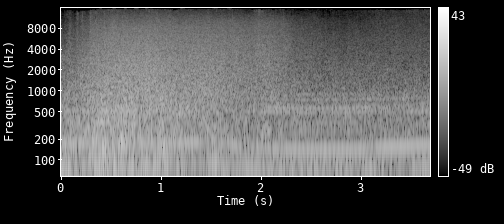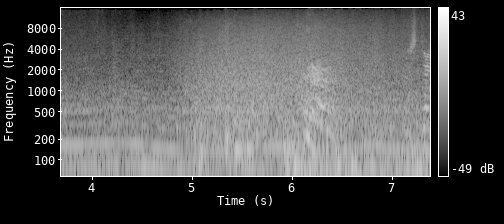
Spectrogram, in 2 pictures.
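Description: Waterfall in the Uncharted video game, heard as a steady broad rushing roar of falling water, constant and fairly faint, with a low droning tone beneath it and no voices.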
